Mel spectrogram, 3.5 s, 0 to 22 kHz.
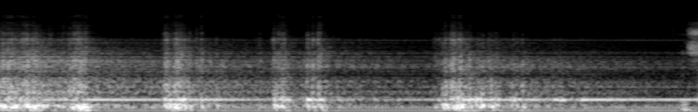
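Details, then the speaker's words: Fender Hot Rod Deluxe III with a 400 Hz sine wave injected at the input: a steady hum turns to scratchy crackle bursts whenever the volume control is moved or tapped. Dirty pots are barely passing signal and need cleaning. "so as as you can see all all the pots need attention it's just a crackly mess my man"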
